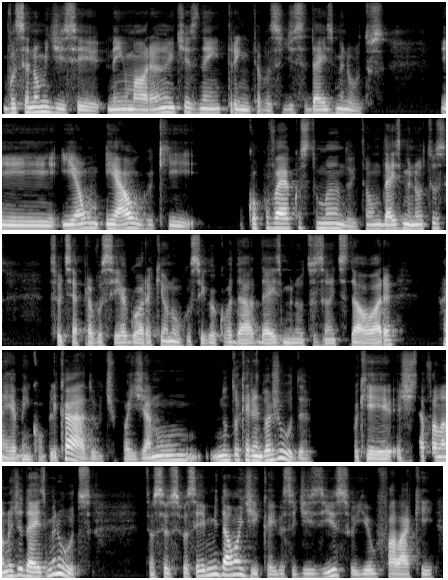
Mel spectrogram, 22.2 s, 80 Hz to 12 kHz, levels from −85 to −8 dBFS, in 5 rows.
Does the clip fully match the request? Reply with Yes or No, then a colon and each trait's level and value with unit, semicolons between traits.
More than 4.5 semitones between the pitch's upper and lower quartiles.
Yes: average, 5.1 semitones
